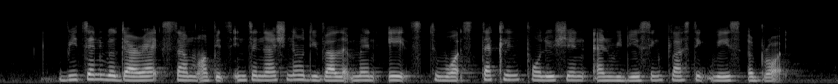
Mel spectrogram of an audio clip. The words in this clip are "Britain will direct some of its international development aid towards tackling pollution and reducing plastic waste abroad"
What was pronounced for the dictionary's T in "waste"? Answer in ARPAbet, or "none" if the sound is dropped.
none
